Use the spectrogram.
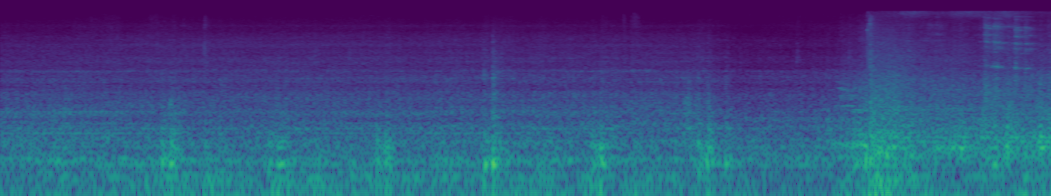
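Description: Kahuripan passenger train passing on the opposite track, with steady rail rumble and clickety-clack of wheels on joints, swelling into a louder close rush near the end, no talk.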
